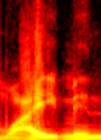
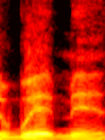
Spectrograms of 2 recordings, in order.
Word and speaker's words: Whitman: Now I know a lot of people be calling him white men in the chat, but his name is Whitman. So I don't know if y'all just don't know his name is Whitman or y'all think the E is silent or y'all might just be saying white men.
